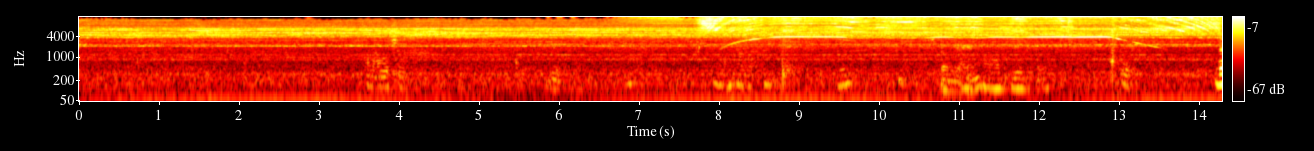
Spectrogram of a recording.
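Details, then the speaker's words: Class V (cervical) cavity preparation for amalgam: a faint high dental drill whine rising and holding over room hiss as the bur finishes the cavity after its depth is checked in different areas. "now we will try to finish first we have to check the depth of the cavity in different parts of the area and then we will try to finish"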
